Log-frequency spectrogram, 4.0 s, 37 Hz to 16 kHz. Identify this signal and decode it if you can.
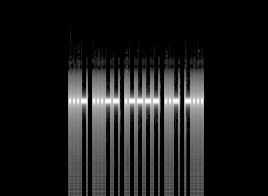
Morse code, heard as a keyed tone, about 40 wpm, 700 Hz. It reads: V31UB
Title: Call Signs - 40wpm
